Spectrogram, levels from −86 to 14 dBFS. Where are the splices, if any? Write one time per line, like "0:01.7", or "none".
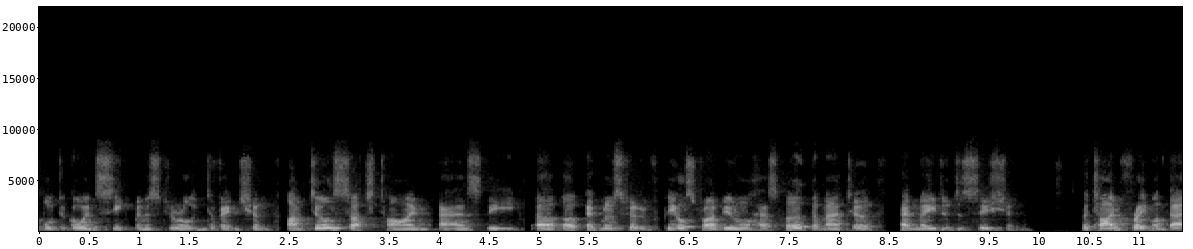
0:02.4
0:04.9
